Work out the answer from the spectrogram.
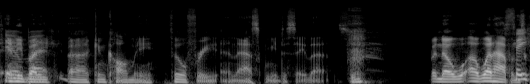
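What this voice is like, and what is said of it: Southern American accent. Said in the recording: “It's your southern accent.”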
